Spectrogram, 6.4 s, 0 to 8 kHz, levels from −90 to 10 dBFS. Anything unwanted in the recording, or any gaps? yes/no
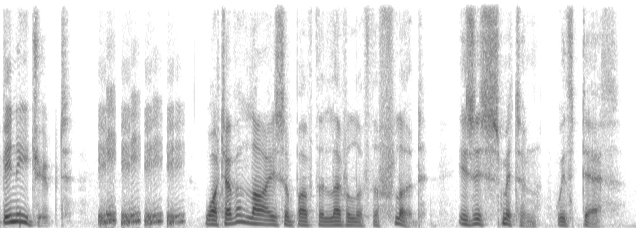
yes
